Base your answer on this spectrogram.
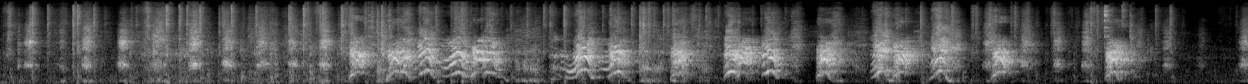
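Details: Continuous barking from Sam the Pomeranian, a steady stream of shrill, clipped yaps packed closely together, some running into quick doubled barks, with a brief lull near the end.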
